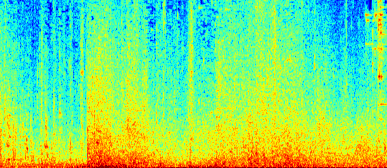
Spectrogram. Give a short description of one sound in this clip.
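Footsteps thud on wooden steps and boards.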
